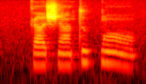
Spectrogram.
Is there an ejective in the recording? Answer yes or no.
no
